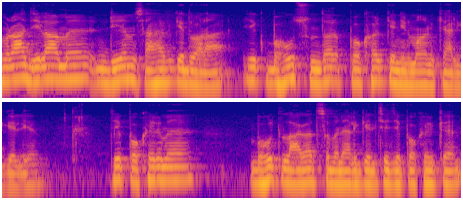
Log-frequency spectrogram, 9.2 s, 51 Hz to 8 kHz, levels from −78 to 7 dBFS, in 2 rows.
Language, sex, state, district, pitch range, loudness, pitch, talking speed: Maithili, male, Bihar, Madhepura, 110-130 Hz, -16 LUFS, 115 Hz, 190 wpm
